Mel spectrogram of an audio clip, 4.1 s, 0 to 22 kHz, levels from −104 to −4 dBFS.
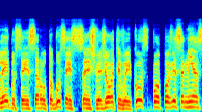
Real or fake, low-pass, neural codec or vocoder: fake; 10.8 kHz; vocoder, 44.1 kHz, 128 mel bands, Pupu-Vocoder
